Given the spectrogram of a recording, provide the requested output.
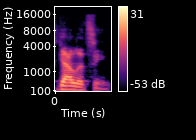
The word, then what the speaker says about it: Galitzine: It's Galitzine. Galitzine. Nicholas Galitzine. Galitzine. Okay, Galitzine. Yeah. I'm gonna get it right. Okay, Nicholas Galitzine.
